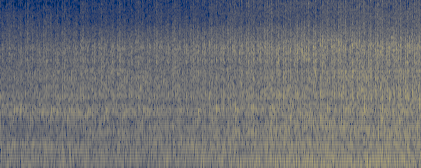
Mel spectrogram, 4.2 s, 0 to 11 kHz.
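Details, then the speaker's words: Ford 7.3L diesel, cold start, increasingly long cranking, smoke and injector-pressure code; owner suspects HPOP: loud clattery hiss with uneven beat about three times a second at idle. Rough idle, cause unconfirmed. "Yeah. It's got an injector pressure issue."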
